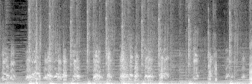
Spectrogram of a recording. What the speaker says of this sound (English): Right, we now have more chicken.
